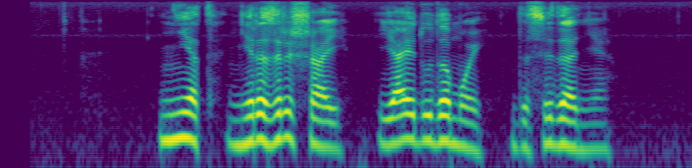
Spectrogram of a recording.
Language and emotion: Russian, angry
